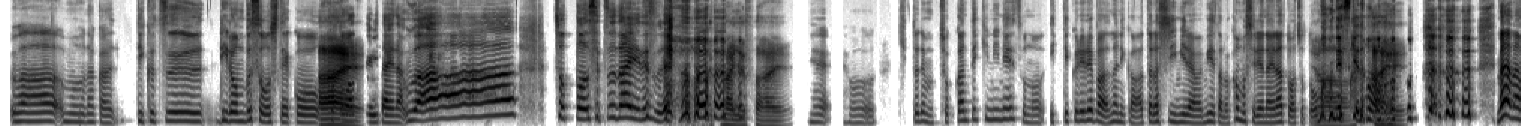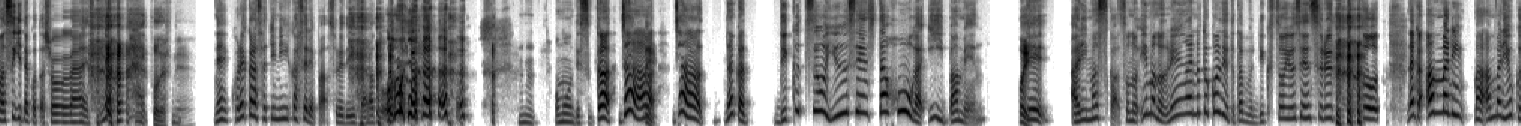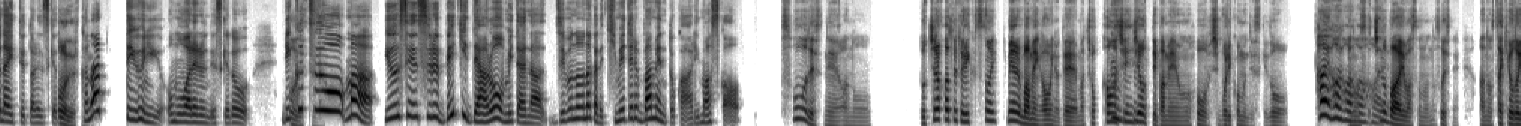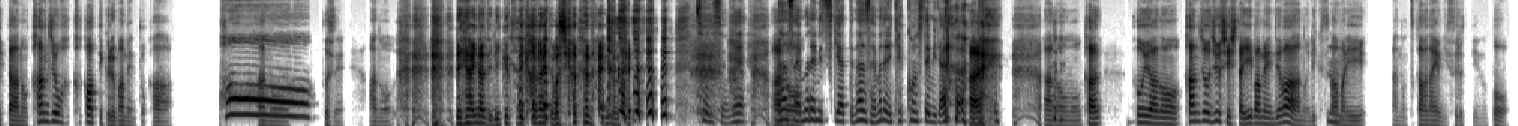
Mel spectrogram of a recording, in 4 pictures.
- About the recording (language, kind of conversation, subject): Japanese, podcast, 直感と理屈、どちらを信じますか？
- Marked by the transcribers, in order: laughing while speaking: "切ないですね"; other noise; laugh; laughing while speaking: "思うんですけど"; laugh; laughing while speaking: "はい"; laugh; laugh; laughing while speaking: "思いま"; laugh; laugh; laughing while speaking: "恋愛なんて理屈で考えても仕方ないので"; laugh; laughing while speaking: "はい"; laugh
